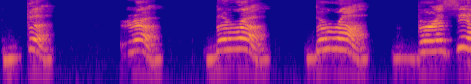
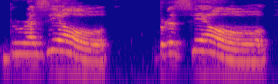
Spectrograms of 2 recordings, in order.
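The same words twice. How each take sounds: First: Brasil built up from b, r, br, loud; sound-by-sound drill. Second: Brasil with an English r and a clear l; English Brazil. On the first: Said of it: "repeat after me". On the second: Teacher overdoing Brasil in English for students. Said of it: "exaggerate the word". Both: Shown as a demonstration.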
